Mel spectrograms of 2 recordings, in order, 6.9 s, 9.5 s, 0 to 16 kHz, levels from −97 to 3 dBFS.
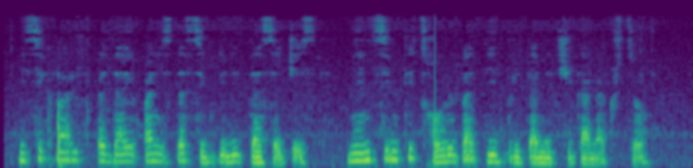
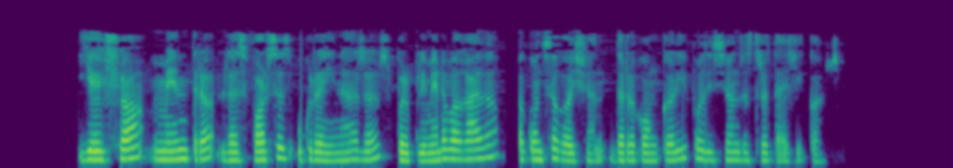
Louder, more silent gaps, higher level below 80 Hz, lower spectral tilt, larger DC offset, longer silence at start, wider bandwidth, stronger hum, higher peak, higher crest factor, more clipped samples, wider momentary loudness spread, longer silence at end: second, -23 LUFS vs -20 LUFS; second, none vs 5.06-5.17 s; first, -52 dBFS vs -60 dBFS; first, -9.5 dB/octave vs -5.5 dB/octave; neither; second, 0.2 s vs 0.8 s; first, 11 kHz vs 8 kHz; neither; about the same, -2 dBFS vs -2 dBFS; about the same, 20 dB vs 18 dB; neither; about the same, 9 LU vs 10 LU; second, 0.45 s vs 1.15 s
